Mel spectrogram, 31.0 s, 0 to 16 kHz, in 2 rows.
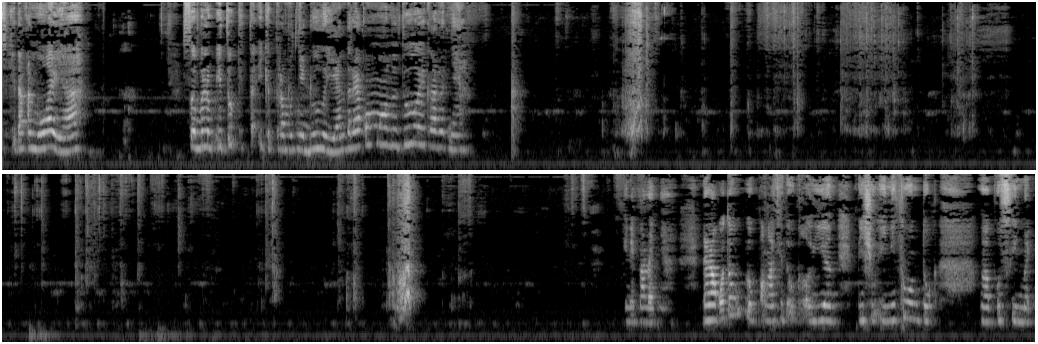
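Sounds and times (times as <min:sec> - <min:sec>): plastic pouch crinkling and rustling: 0:11.2 - 0:14.7.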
